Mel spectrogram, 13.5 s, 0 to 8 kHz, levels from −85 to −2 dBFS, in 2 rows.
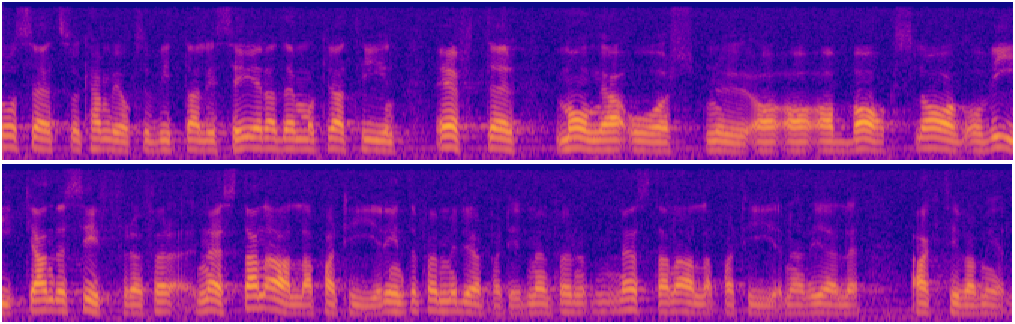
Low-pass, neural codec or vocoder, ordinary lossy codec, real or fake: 7.2 kHz; none; MP3, 48 kbps; real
